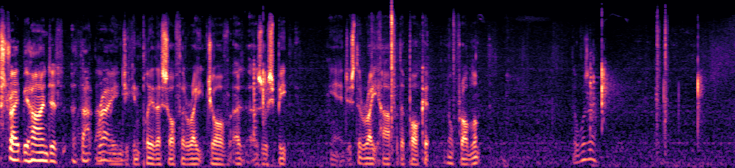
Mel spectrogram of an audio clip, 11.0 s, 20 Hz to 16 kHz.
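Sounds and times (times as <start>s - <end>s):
snooker balls clicking: 8.8s - 10.7s.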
